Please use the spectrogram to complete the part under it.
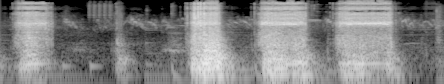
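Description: A power drill in a camper van build runs in four bursts of roughly half a second to a second each, loud and close, with short quiet gaps and small clicks between them and no talking.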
